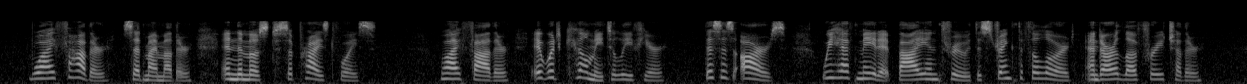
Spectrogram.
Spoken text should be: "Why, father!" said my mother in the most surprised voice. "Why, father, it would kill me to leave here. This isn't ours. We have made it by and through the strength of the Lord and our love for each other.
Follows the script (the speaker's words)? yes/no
no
